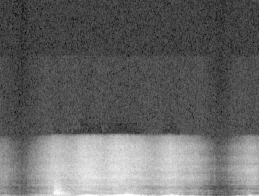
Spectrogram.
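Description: Uncooked rice sizzling as it fries in hot oil in a cooking pot, stirred with a spatula, with a few dull knocks against the pot. The sizzling starts about a second in and dies away near four seconds.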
